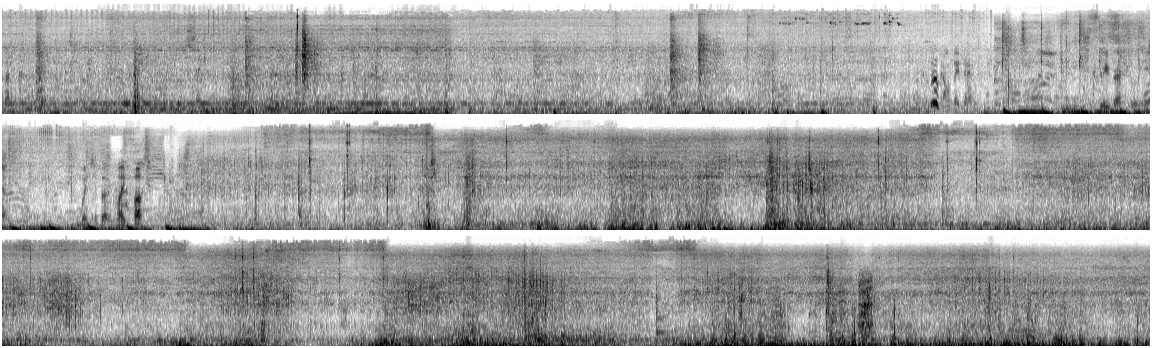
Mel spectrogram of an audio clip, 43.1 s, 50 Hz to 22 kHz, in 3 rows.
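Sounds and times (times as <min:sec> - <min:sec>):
wind buffeting microphone: 0:13.9 - 0:43.0
tyres rumbling over dirt: 0:16.4 - 0:43.0
bike knocks and rattles: 0:16.8 - 0:43.0.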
